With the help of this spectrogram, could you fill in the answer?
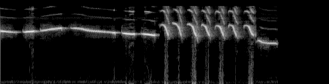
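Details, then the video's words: Golden-bellied gerygone in full song, used as a tutor recording for wild-caught birds: a high wavering whistle, then a rapid run of about eight sharp, downslurred notes and a short, lower closing note. "Burung SIUR / Remetuk laut GACOR"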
